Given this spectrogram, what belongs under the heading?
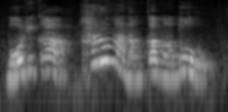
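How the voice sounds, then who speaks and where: A young woman tells a personal story in a relaxed, chatty vlog. Her voice sits a little high and she acts out her own past lines with animated bursts. The recording has her a bit away from the microphone. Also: unhurried, distant mic. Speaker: vlogger. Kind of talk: casual storytelling to camera.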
